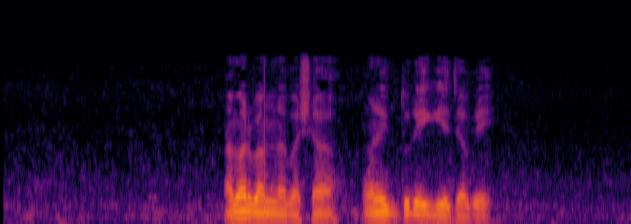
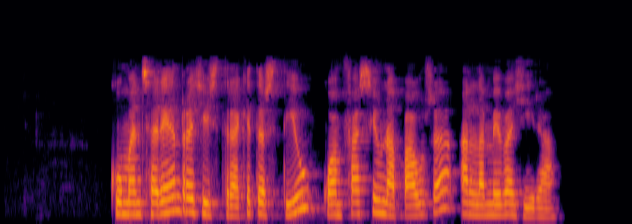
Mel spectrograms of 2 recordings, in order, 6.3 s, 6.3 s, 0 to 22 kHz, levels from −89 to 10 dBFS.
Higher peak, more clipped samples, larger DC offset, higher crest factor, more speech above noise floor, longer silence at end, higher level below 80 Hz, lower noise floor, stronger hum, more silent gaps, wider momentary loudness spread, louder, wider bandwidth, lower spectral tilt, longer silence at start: second, -6 dBFS vs 0 dBFS; neither; neither; about the same, 20 dB vs 16 dB; second, 40 dB vs 56 dB; first, 1.4 s vs 0.8 s; first, -52 dBFS vs -64 dBFS; second, -62 dBFS vs -72 dBFS; neither; neither; first, 13 LU vs 6 LU; second, -24 LUFS vs -17 LUFS; about the same, 8 kHz vs 7.6 kHz; first, -8 dB/octave vs -4 dB/octave; first, 2.25 s vs 1.15 s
